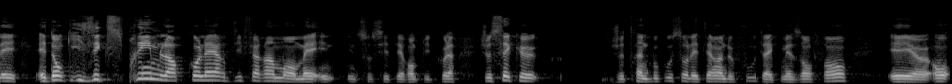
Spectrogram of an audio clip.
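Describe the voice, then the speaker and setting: A man preaching a sermon while he has a head cold. He talks conversationally, with many fillers and repeated words, and his voice climbs higher and louder as he builds to a point. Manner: rises in pitch and volume when building to a point. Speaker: pastor. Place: church.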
